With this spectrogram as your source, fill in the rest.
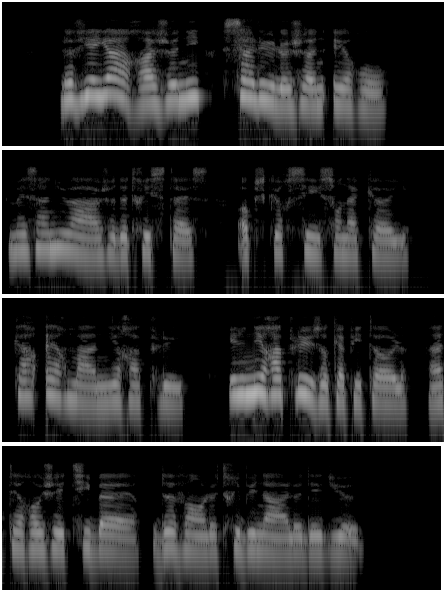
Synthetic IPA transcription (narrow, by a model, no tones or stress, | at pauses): ləvjɛjaʁːaʒəni | salyləʒœneʁo | mɛzɛ̃nyaʒd̪ət̪χist̪ɛs | ɔpskʲyʁsisɔ̃nakʲœj | kaʁɛʁmanːiʁaply | ilniʁaplyzokapit̪ɔl | ɛ̃t̪eʁɔʒet̪ʰibɛʁd̪əvɑ̃lət̪χibynald̪ed̪jø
